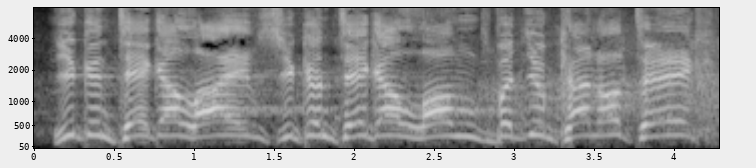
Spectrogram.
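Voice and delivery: high, rousing Scottish rallying shout; Scottish battle cry. Acted. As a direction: build to a long, held Scottish yell on the last word. Mock Scottish battle cry after accent reading.

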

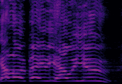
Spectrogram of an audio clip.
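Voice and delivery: high, cheery imitation of a wife; mock-cheerful spouse greeting; happy wife. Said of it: "she's happy".

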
